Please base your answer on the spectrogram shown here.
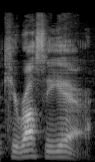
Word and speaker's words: cuirassiers: the Napoleonic Wars, the Cuirassiers, or as I've also heard it pronounced as Cuirassier, depending largely on exactly how French you want to get when you talk about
